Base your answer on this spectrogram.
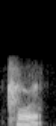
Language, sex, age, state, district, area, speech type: Manipuri, female, 45-60, Manipur, Imphal East, rural, conversation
